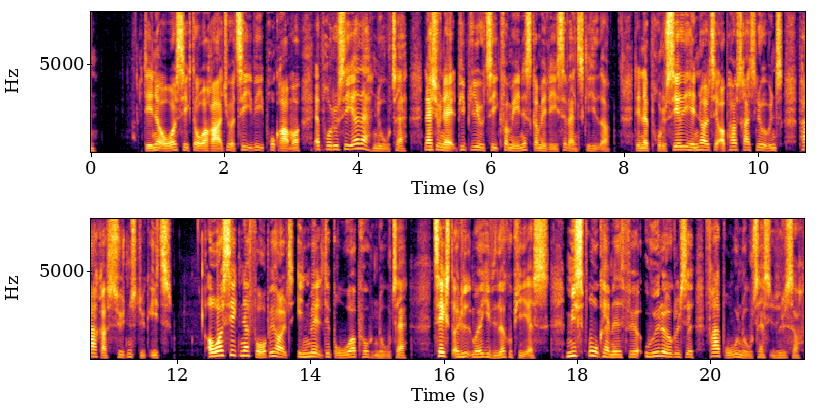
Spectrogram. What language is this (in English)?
Danish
